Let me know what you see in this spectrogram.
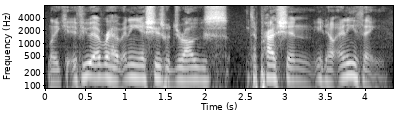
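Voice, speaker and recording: A man in his twenties hosting a solo podcast, earnest and emotional, talking haltingly with many restarts. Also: mid-range voice, a bit bright, dry recording. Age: 20s. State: emotional, near tears. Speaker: podcast host. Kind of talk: personal solo podcast talk.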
